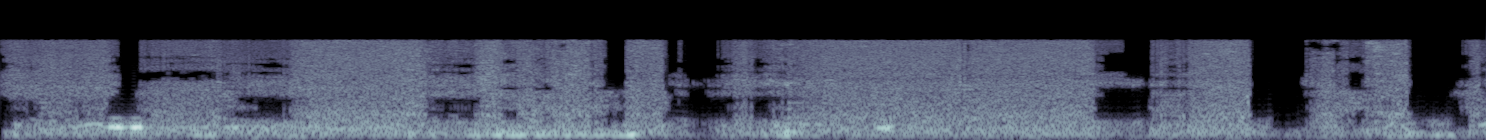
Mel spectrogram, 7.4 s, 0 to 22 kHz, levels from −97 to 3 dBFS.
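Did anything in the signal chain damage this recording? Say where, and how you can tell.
Yes. In the call processing stage, the echo canceller likely mistook double talk for echo and clamped the near talker. The result is speech suppressed in double talk from 0.0, 0.38, 2.14, 2.97, 3.33, 5.48, 6.26 and 7.04 s. Each dip is from about 10 to 40 dB, and deepest near 6.3 s.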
